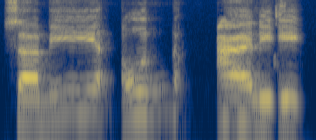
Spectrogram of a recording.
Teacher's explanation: ain itu kan tidak termasuk huruf khasyum. Jadi dia tidak ada akan masuk ke dalam hidung. · kalau kita baca mim berbaris bawah pun ternyata naik dia ke hidung kita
